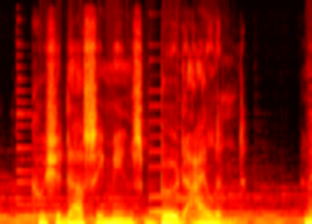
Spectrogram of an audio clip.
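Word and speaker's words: Kuşadası: The name is pronounced Kushidasi in Turkish as the first S has an accent.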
